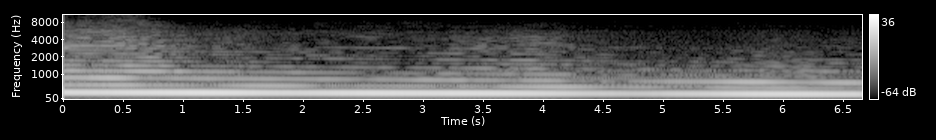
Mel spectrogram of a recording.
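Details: Medion 65-inch TV: a steady hollow tone with overtones sinking in pitch, a crackling resonance as the housing rings along with the speakers at certain frequencies.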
